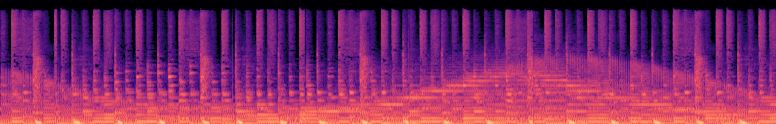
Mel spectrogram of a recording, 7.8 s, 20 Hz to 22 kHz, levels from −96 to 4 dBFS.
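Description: At 0.56 s the sound jumps forward by roughly 40 ms, and the same thing happens at 3.04, 4.08 and 5.32 s. The one at 2.32 s skips further, around 70 ms. There's no gap, just a lurch forward. That's most likely a dropped buffer (overrun), where the capture side didn't fetch samples before the hardware overwrote them, so the audio on either side got butted together.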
